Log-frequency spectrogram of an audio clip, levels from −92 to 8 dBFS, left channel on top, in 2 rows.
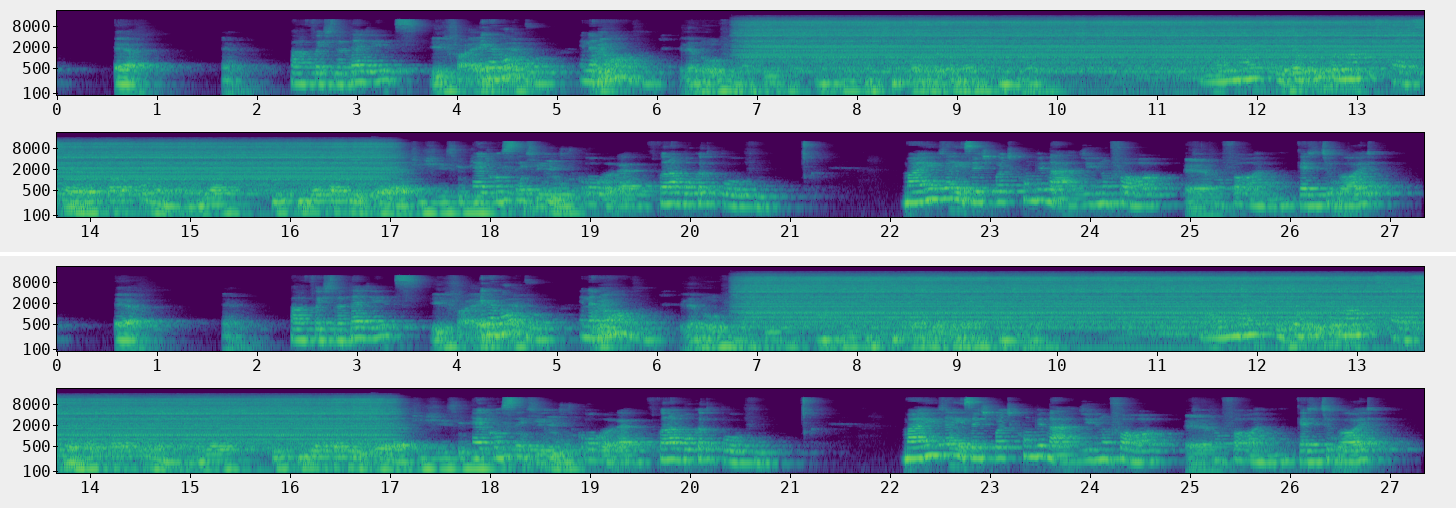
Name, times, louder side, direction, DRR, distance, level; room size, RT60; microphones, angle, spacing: voice 1, 0.6-0.9 1.7-1.8 3.7-4.7 5.3-5.6 6.2-9.9 12.2-13.0 13.7-15.4 15.7-18.9 24.9-25.2 26.4-26.5, left 1 dB, 40° left, -2 dB, 0.6 m, -25 dB
voice 2, 2.3-3.6 4.2-5.0 5.2-6.0 7.6-7.9 11.4-13.1 13.3-13.9 17.8-20.8 22.1-24.7 25.1-26.8, right 1 dB, 20° right, -3 dB, 0.3 m, -24 dB
sound 1, 6.7-17.1, right 1 dB, 85° right, 1.0 m, -24 dB
3.3 x 2.0 x 2.3 m, 0.89 s
head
